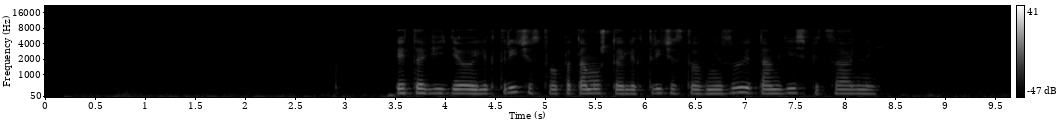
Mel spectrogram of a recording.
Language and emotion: Russian, neutral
